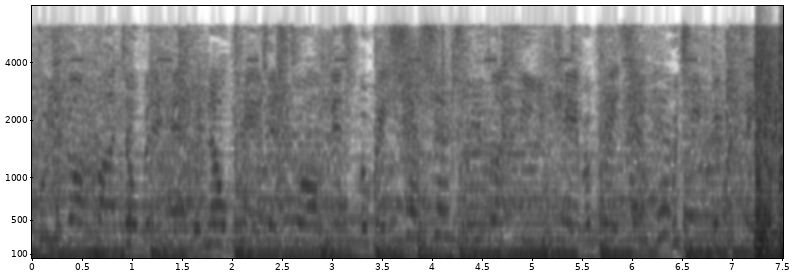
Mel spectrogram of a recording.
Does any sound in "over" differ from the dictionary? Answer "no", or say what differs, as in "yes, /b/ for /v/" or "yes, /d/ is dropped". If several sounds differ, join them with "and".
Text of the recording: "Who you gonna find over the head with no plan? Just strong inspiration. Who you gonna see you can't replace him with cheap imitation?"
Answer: yes, /p/ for /v/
